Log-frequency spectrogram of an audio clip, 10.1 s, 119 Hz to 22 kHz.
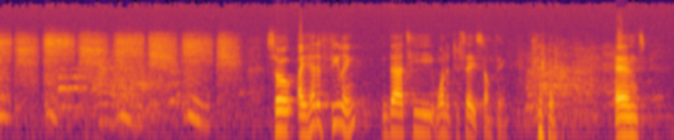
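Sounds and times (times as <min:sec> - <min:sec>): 
laughter: 0:00.0 - 0:03.8, 0:07.8 - 0:10.0
person imitating rapid fire-breath breathing exercise: 0:00.0 - 0:04.0
speech: 0:04.1 - 0:08.6, 0:09.2 - 0:10.1.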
